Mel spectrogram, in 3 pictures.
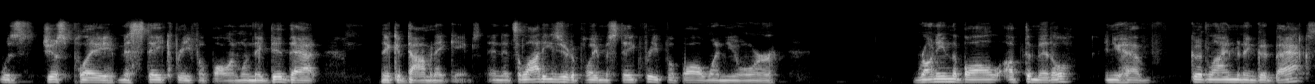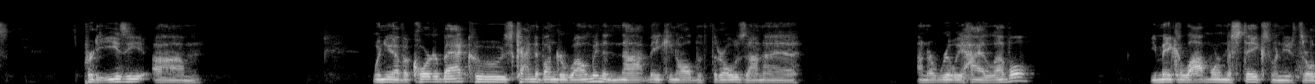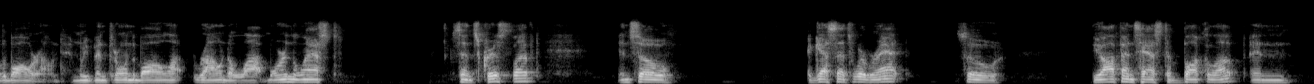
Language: English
